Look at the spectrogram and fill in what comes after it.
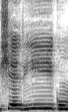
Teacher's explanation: شریکوں ایسے اسمائلی فیس سے پڑھیں گے نا، ہونٹوں کو ایسے کھینچ کے، تو را باریک ہوگی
